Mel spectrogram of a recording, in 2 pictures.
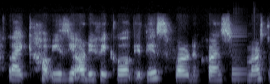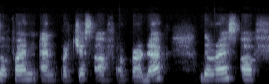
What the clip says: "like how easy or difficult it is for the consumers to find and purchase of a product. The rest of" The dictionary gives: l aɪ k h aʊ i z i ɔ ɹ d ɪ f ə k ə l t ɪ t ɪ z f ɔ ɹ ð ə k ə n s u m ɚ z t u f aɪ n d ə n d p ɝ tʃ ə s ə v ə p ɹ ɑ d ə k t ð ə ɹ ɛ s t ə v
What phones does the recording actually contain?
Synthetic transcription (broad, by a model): l aɪ k h aʊ i z i ɔ ɹ d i f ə k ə l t ɪ t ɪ s f ɔ ɹ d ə k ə n s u m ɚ s t u f aɪ n d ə n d p ɝ tʃ ə s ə f ə p ɹ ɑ d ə k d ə ɹ ɛ s t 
